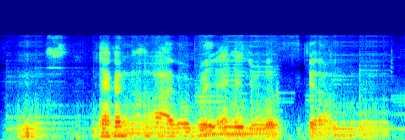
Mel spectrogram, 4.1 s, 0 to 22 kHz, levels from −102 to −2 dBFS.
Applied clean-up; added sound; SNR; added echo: neural separator model SepFormer DNS4.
